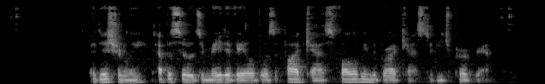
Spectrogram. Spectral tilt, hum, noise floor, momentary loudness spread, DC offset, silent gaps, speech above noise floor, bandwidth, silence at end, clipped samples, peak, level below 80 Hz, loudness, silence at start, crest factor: -4 dB/octave; none; -77 dBFS; 9 LU; under 0.1%; none; 51 dB; 16.5 kHz; 0.35 s; under 0.1%; -10 dBFS; -68 dBFS; -26 LUFS; 0.15 s; 18 dB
